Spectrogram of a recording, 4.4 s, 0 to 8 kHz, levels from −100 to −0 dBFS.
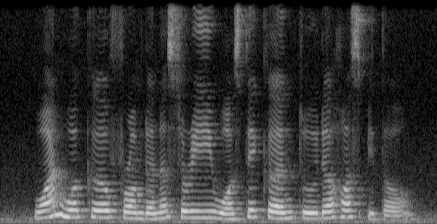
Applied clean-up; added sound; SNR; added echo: none; none; none; none.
